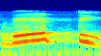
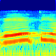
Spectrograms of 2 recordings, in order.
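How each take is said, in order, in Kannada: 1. vetti ಯಲ್ಲಿ ಮಧ್ಯದ t ಶಬ್ದ ಎರಡು ಬಾರಿ ಇದೆ. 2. vetti ಯಲ್ಲಿ ಮಧ್ಯದ t ಶಬ್ದ ಒಂದೇ ಬಾರಿ ಇದೆ. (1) "ವೇ ದೀರ್ಘ ನಂತರ ತಕ್ಕೆ ತದ್ವತ್ತು" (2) "ಇಲ್ಲಿ ವೇತಿ ಅಂತ ಇಲ್ಲ"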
